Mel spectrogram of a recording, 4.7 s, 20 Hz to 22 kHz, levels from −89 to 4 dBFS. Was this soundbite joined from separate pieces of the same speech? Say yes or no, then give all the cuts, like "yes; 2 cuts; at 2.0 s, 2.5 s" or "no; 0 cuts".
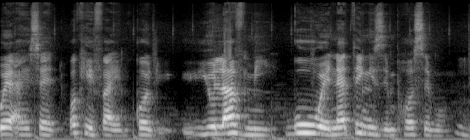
no; 0 cuts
